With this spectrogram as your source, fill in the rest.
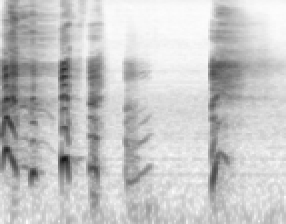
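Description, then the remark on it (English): A series of sharp, high-pitched vocal screams in quick bursts, followed after a short pause by one longer, wavering scream, loud with no talking. “I love this scream. Absolutely love this scream.”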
